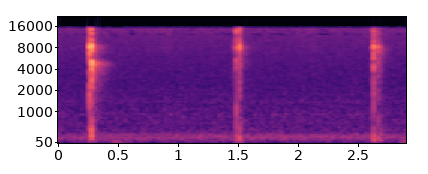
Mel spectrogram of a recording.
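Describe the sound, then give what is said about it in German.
Three crisp, dry clacks like fingernails tapping on wood, heard while lying in bed, spaced about a second apart. The first is the sharpest, and the sounds rise above a quiet, steady low hum with no talking. “Oder wenn die, wenn die Fingernägel am, am Holz klackern.”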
